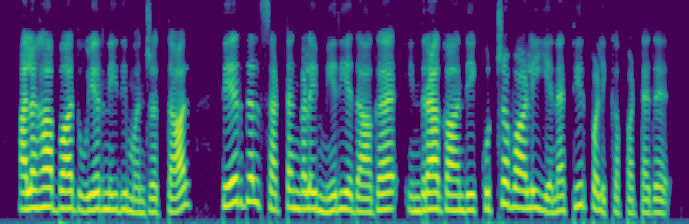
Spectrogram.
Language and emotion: Tamil, neutral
